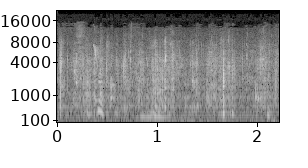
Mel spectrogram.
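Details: A young, bottle-raised, tame tapir at the Belize Zoo munches noisily while being fed, with crunchy chewing, soft squeaks and snuffles, as a person talks nearby.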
